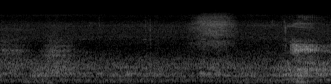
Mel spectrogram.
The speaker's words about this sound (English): I got a bee in my sleeve.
